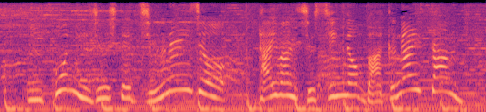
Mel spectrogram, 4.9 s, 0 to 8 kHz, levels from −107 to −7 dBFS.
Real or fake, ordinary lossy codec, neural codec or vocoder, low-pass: real; none; none; 7.2 kHz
